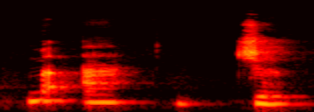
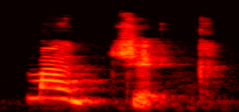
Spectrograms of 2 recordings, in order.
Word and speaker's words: magic: giraffe now we've got magic watch out for where we get the sound magic see the jet sound it's from this G letter but we're saying it with the J sound magic magic okay and then we've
